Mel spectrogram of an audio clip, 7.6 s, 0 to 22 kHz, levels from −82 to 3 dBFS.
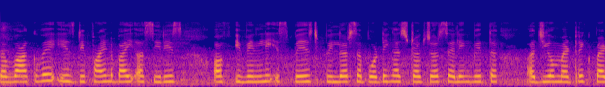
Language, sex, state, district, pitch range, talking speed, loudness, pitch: English, female, Jharkhand, Garhwa, 250-260 Hz, 150 wpm, -17 LUFS, 255 Hz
